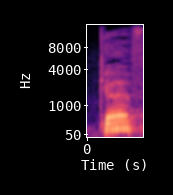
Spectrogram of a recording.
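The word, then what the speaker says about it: ك: Kaf is pronounced from the back of the tongue, but it's actually closer to the mouth from the qaf articulation point.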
